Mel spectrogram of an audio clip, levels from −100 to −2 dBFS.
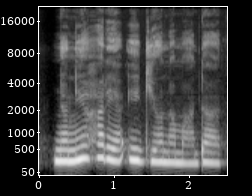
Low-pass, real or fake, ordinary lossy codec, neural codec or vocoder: none; real; none; none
